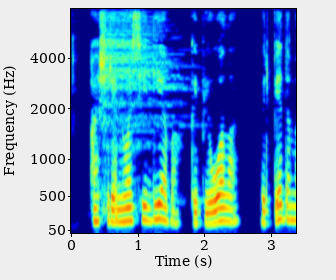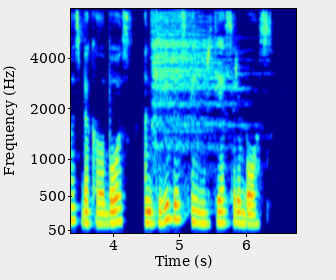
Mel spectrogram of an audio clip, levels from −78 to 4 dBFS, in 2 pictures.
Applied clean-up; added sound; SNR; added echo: classical method Wiener filter.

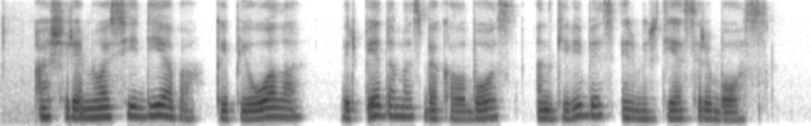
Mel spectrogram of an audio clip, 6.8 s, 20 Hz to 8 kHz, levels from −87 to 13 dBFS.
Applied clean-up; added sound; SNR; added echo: none; none; none; none.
